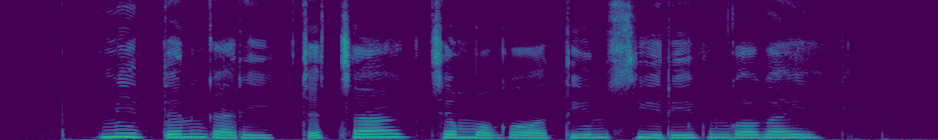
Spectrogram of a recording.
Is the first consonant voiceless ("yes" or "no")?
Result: no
